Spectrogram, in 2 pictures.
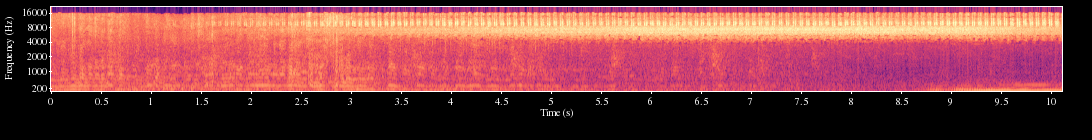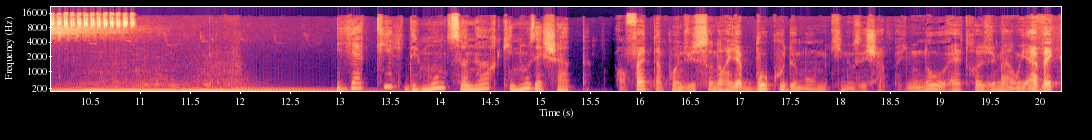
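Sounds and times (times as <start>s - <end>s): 
dense chorus of cicadas buzzing: 0.0s - 11.0s
low droning hum: 8.6s - 14.2s
speech: 13.1s - 20.2s.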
